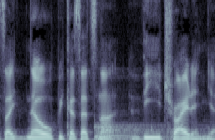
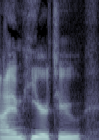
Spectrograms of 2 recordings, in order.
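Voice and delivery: ordinary delivery

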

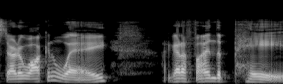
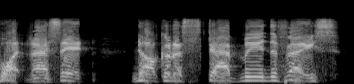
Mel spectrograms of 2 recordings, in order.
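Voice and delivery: barely conscious, wounded orc grunt voice; 4 semitones higher than usual. Left to rot by the adventurers, the orc grunt speaks up; barely conscious orc grunt. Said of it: "I'm just a grunt. / And he grabs his head and says, / We's an orc warband. / barely conscious".

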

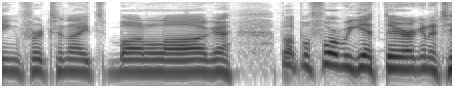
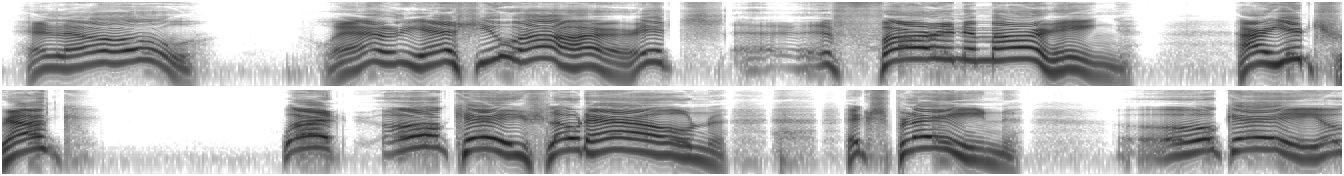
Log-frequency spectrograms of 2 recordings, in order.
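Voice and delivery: performed grandfather character voice, pitched higher; 6 semitones higher, 4 dB louder than usual. Performer opening a monologue by answering a phone call, Grampy character voice. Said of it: "so we're going to be doing Grampy this evening for tonight's monologue".

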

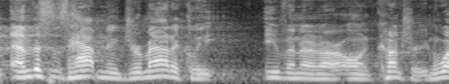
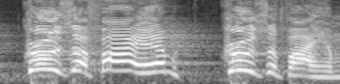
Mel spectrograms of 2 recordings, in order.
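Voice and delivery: very high, slow, drawn-out crowd yelling; 11 dB louder than usual. Speaker retelling the Jerusalem crowd turning on the Messiah, retelling a crowd's yell. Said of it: "they're yelling".

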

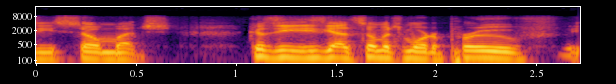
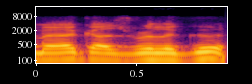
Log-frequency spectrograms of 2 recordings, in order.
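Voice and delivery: good-natured, plainly impressed, simple genuine admiration. Retelling what the boxer says while getting beaten: Rocky voice. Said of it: "He's like".

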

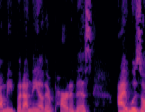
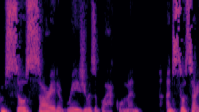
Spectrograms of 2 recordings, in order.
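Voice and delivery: acted, tearful voice, as if crying; 3 dB quieter than usual. Telling how she apologized to her daughter Brittany, retelling a tearful apology. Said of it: "I kind of went to tears and I said".

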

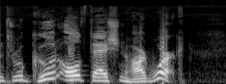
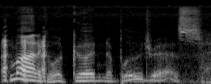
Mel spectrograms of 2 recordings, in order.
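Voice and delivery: put-on Southern politician voice, quieter; 3 semitones lower, 10 dB quieter than usual. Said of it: "anybody can do it".

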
